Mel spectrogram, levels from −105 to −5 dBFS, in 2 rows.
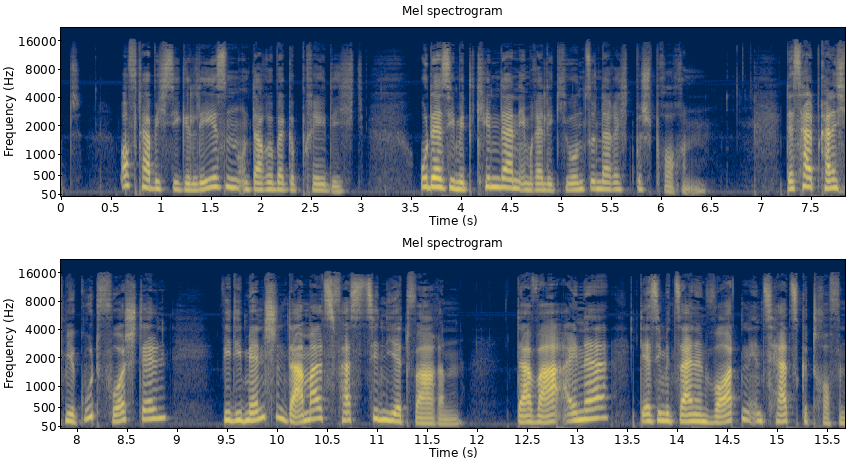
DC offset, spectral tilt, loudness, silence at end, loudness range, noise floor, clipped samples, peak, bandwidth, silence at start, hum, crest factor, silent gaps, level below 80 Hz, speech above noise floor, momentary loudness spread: under 0.1%; -5.5 dB/octave; -26 LUFS; 0 s; 7 LU; -62 dBFS; under 0.1%; -4 dBFS; 16 kHz; 0.6 s; none; 22 dB; none; -70 dBFS; 37 dB; 13 LU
